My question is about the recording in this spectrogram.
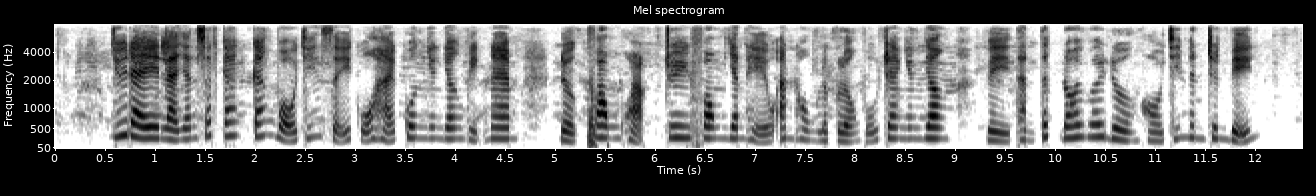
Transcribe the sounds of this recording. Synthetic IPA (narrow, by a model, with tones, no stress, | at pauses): zɨː˨˦əjɗə˧jlaː˨˩za˧jŋ̟sa˦˥jk̟̚kaː˦˥kːaː˨˦nɓo̰˧˨t͡ɕi˨˦ənsḭ˧˥ku˧˩əɦa̰ː˧˨jkwə˧nɲə˧nzə˧nvi˨˩ət̚naː˧m | ɗɨ˨˩ək̚fa˧wŋ͡mhwa˨˩k̚t͡ɕwi˧fa˧wŋ͡mza˧jŋ̟ɦḭ˧˨əwʔa˧jŋ̟ɦʊ˨˩ŋ͡mlɨ˨˩k̚lɨ̰˧˨əŋvṵ˧˥t͡ɕaː˧ŋɲə˧nzə˧n | vi˨˩t̪ʰa˨˩jŋ̟t̪ï˦˥k̚ɗo˨˦jvəː˨˦jɗɨ˨˩əŋho˨˩t͡ɕi˨˦mï˧ŋ̟t͡ɕi˧ŋɓḭ˧˩ən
